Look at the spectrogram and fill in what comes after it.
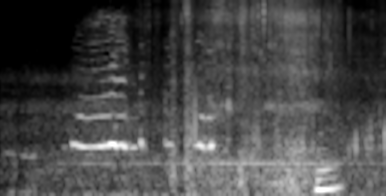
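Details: Grumpy male red fox indoors, in a bad mood: short, high, tonal whines, a wavering one followed by two brief clipped ones, over rustling. A human voice is heard close by.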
